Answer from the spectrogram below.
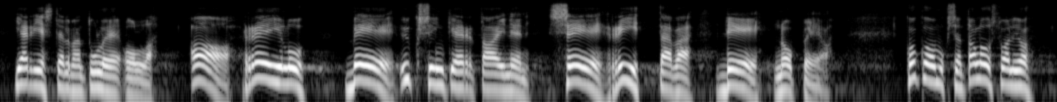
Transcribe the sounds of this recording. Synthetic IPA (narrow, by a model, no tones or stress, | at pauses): jærjest̪elmænt̪uleːʔolːɑ̰ | ɑːreilubeːyksiŋkert̪ɑinenseːriːt̪ːæʋædeːnopḛɑ̰ | kokoːmuksent̪ɑlousʋɑljo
